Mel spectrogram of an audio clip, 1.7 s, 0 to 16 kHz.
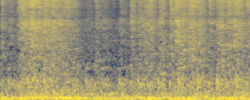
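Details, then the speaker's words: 1966 Chevy C10 rat rod V8 just restarted after distributor reinstalled, before timing-light check, very cold shop: loud, rumbling, slightly lumpy but steady cold idle; needs to warm up. "all right it started damage this thing loud it's definitely cold oh yeah it runs"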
